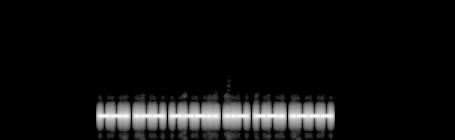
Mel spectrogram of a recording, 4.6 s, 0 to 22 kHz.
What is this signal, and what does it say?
Morse code, heard as a keyed tone, about 40 wpm, 700 Hz. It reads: GW8UGJ
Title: DXCC-100 Call Signs - 6 Characters - Repeated 3x - 40wpm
